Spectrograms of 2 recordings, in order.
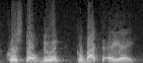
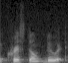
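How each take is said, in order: First: Firmer inner voice. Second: Low murmured warning voice; soft voice in his head telling Chris to stop; quiet inner voice. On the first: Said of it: "I heard". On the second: Voice in his head warning him, murmured. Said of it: "I hear this voice say". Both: Retold or imitated.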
